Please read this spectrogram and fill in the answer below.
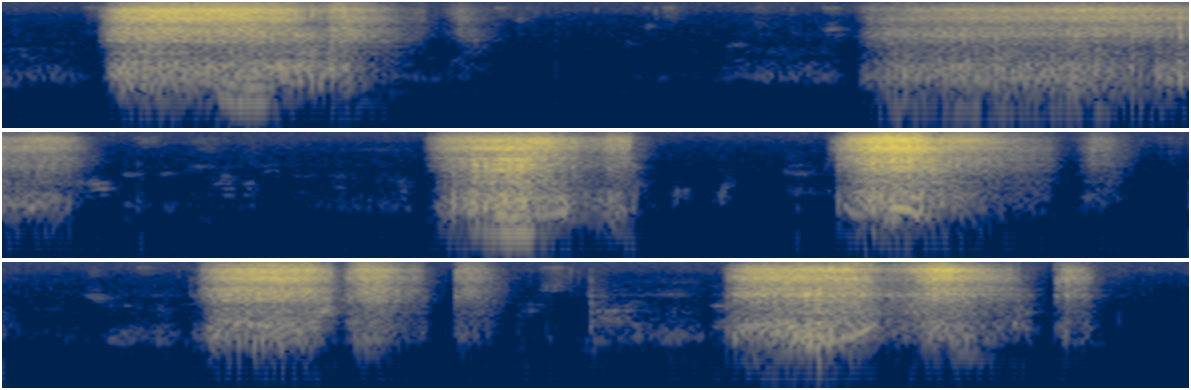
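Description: A run of sharp, explosive sneezes mixed with longer, forceful nose blows, spaced a few seconds apart: a sneezing fit.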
